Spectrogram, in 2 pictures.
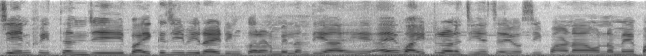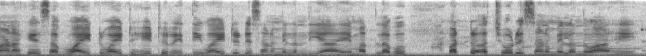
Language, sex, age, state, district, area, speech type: Sindhi, female, 45-60, Gujarat, Kutch, urban, spontaneous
